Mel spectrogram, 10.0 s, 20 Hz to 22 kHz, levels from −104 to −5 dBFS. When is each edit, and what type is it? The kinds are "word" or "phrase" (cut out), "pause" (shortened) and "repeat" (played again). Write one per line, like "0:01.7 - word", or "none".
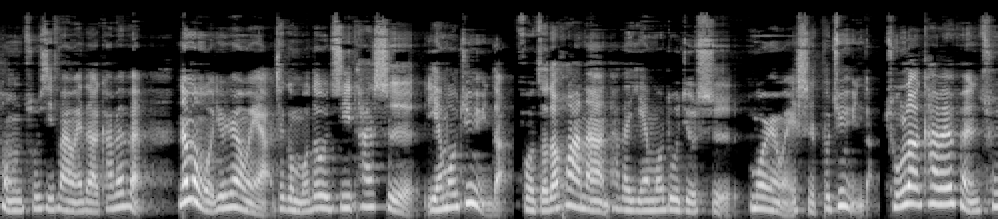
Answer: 0:05.1 - pause
0:08.8 - pause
